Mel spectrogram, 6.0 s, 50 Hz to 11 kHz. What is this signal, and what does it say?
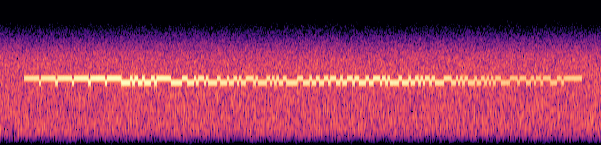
RTTY (45.45 baud, 170 Hz shift), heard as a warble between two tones, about 1700 Hz centre, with radio static and fading. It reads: THE BEST PLACE FOR YOU,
